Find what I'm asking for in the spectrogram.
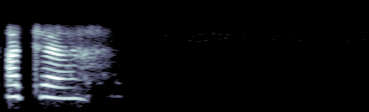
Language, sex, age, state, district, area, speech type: Santali, female, 18-30, West Bengal, Bankura, rural, conversation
